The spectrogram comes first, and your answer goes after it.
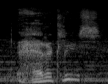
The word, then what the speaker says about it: Heracles: you doing there that thing with your voice heracles yeah that that is how it's supposed to be pronounced but it's your funeral except i can't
